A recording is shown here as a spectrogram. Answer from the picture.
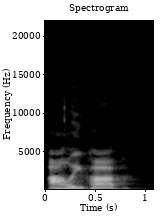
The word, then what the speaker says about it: Olipop: Olipop. – I would pronounce that O-lip-op. – Okay.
